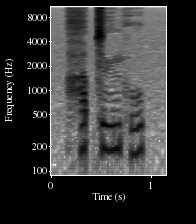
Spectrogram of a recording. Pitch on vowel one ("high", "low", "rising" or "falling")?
rising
